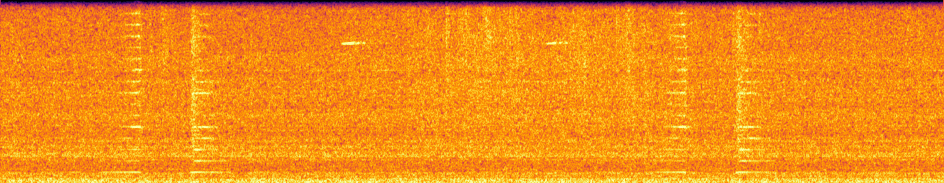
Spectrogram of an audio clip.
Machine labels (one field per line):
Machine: slide rail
